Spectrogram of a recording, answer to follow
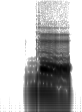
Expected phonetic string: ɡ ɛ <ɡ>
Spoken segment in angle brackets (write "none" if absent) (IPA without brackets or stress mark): none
